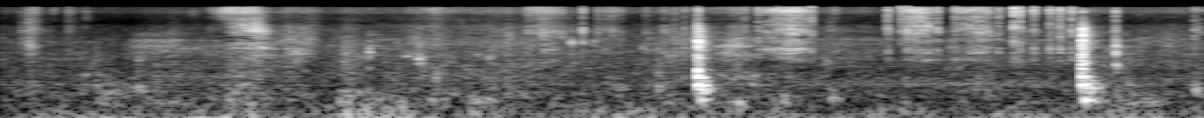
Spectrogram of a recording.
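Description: Steady low rumble of an offshore fishing boat idling on the water, with wind on the microphone. Two sharp knocks stand out, about three and a half and five and a half seconds in.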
